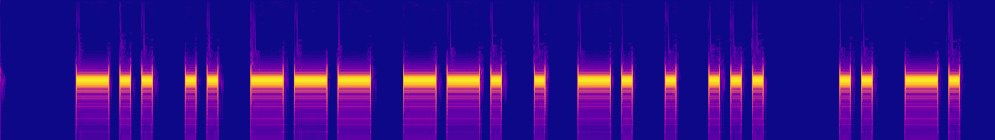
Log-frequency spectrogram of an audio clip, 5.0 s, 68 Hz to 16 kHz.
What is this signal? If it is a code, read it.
Morse code, heard as a keyed tone, about 22 wpm, 700 Hz. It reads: DIOGENES IN
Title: Pangram Challenge v2 - 22wpm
